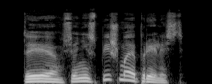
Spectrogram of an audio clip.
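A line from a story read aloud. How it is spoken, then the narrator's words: Stated sadly. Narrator (Russian): грустно констатировал Чак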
